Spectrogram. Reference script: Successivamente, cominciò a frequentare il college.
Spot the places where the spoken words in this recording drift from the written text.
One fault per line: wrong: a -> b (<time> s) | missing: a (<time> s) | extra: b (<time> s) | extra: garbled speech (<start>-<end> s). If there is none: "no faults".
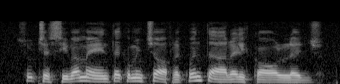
no faults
